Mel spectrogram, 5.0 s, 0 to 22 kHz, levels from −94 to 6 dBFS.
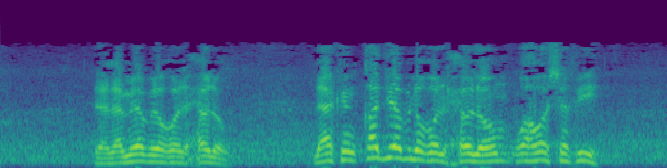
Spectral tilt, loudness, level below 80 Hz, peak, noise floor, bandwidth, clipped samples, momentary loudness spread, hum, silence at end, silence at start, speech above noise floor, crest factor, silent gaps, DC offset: -6 dB/octave; -16 LUFS; -56 dBFS; -4 dBFS; -35 dBFS; 8 kHz; under 0.1%; 21 LU; none; 0 s; 0 s; 19 dB; 12 dB; none; under 0.1%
